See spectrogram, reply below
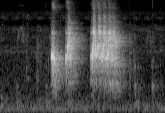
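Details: Male quail calling; a loud, harsh three-part burst, two short scratchy notes followed by a longer rasping note, against a quiet background.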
